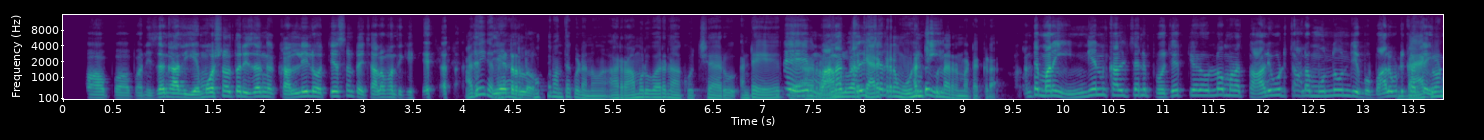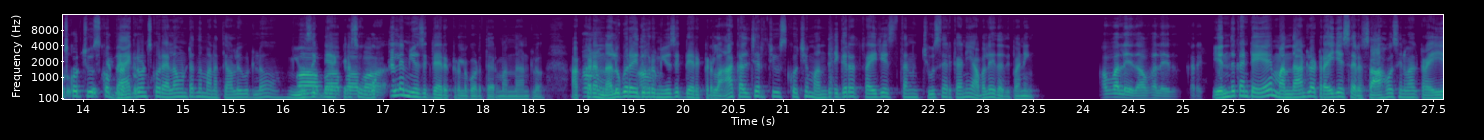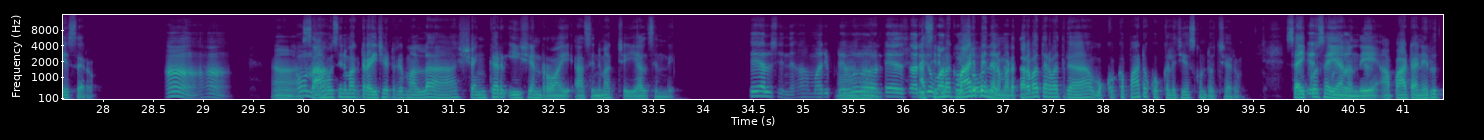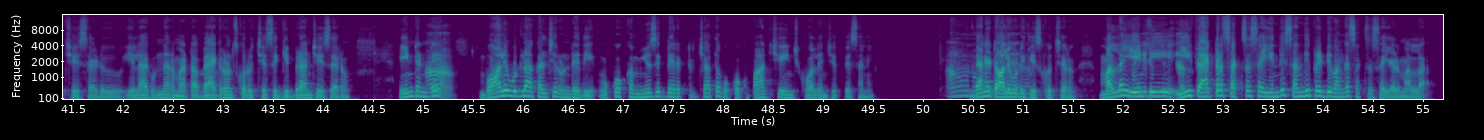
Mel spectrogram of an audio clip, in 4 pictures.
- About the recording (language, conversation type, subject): Telugu, podcast, బాలీవుడ్ మరియు టాలీవుడ్‌ల పాపులర్ కల్చర్‌లో ఉన్న ప్రధాన తేడాలు ఏమిటి?
- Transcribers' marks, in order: in English: "ఎమోషనతో"; "కన్నీళ్ళు" said as "కళ్ళిలు"; chuckle; in English: "థియేటర్‌లో"; in English: "క్యారెక్టర్"; in English: "కల్చర్"; in English: "కల్చర్‌ని ప్రొజెక్ట్"; in English: "బ్యాక్‌గ్రౌండ్ స్కోర్"; in English: "బ్యాక్‌గ్రౌండ్"; in English: "మ్యూజిక్"; in English: "మ్యూజిక్"; in English: "మ్యూజిక్"; in English: "కల్చర్"; other background noise; in English: "ట్రై"; in English: "ట్రై"; in English: "ట్రై"; in English: "ట్రై"; "చేయటం" said as "చేటర్"; in English: "వర్కౌట్"; in English: "బ్యాక్‌గ్రౌండ్"; in English: "మ్యూజిక్ డైరెక్టర్"; in English: "ఫ్యాక్టర్"; in English: "సక్సెస్"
